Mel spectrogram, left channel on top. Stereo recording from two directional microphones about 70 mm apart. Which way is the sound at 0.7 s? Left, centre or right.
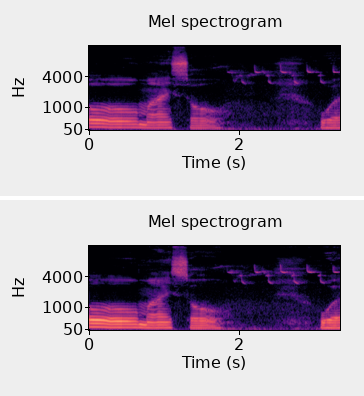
Right.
